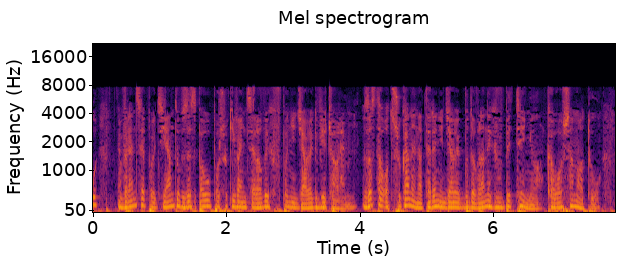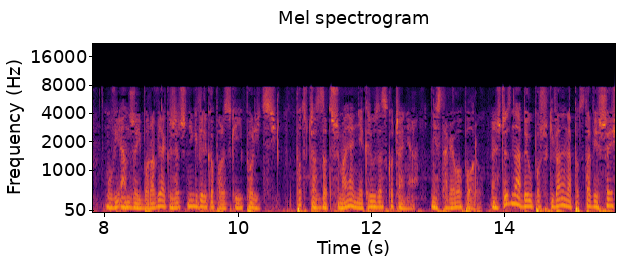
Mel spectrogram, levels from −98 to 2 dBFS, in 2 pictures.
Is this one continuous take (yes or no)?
yes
